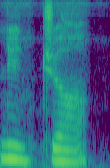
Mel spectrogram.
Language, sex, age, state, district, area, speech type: Assamese, female, 30-45, Assam, Majuli, urban, spontaneous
